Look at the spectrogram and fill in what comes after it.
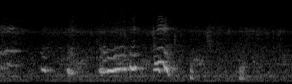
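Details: Golden Retriever puppy at 16 days old, eyes just opened: a short series of thin, wavering whimpers, the longest sliding slightly upward, over a faint steady hum.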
